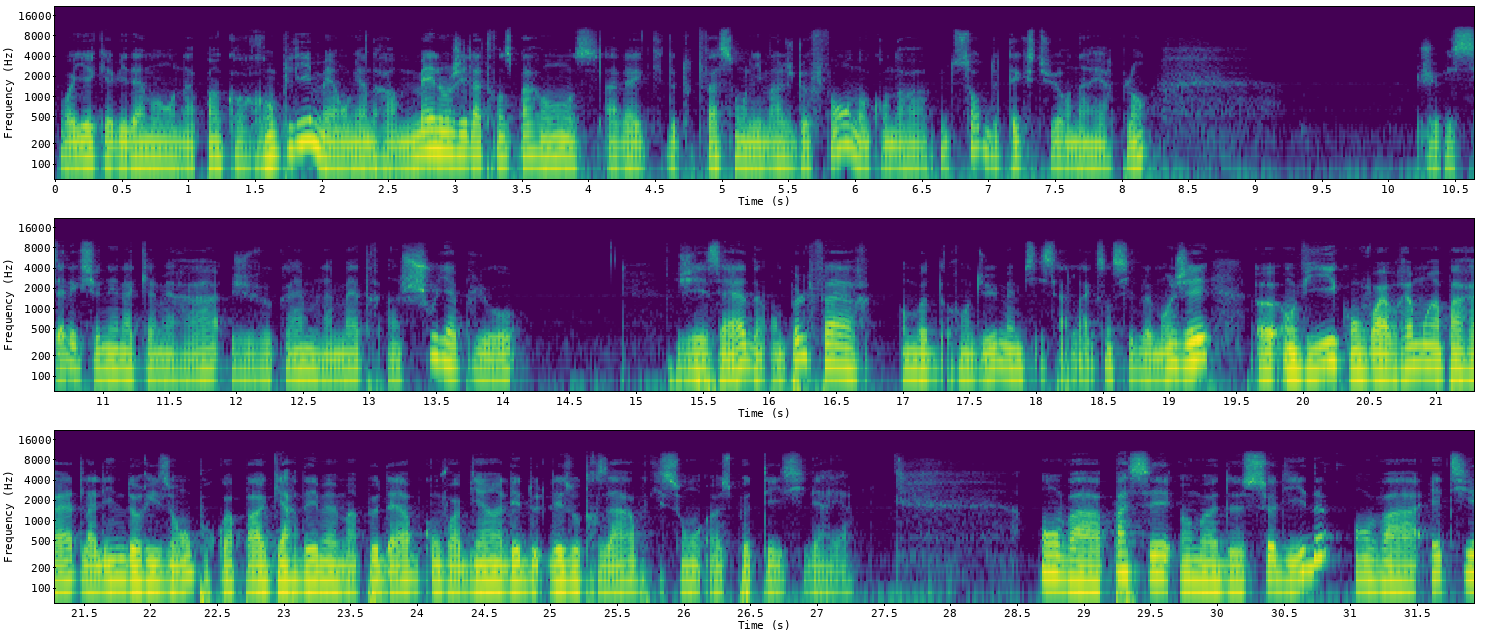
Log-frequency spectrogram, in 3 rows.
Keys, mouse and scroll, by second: 10.0-10.8 scroll up 1, 10.8 click, 12.2 right click, 18.1 click, 28.2 click, 30.4 right click, 31.2-31.7 scroll down 1.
